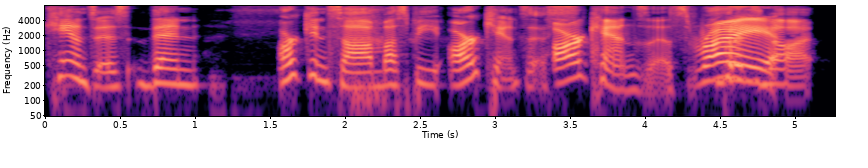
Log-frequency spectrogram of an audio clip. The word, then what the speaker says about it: Arkansas: The next one is Arkansas.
